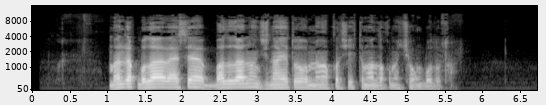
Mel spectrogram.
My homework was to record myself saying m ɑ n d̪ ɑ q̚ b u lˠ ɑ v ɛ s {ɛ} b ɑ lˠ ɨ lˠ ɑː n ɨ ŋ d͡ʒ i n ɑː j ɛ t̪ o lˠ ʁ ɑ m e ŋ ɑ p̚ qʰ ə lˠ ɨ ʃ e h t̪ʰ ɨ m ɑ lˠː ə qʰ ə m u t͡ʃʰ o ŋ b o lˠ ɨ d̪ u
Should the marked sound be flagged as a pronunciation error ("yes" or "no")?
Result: no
